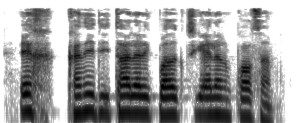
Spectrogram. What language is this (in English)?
Uzbek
